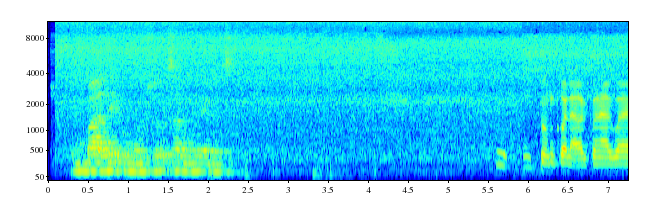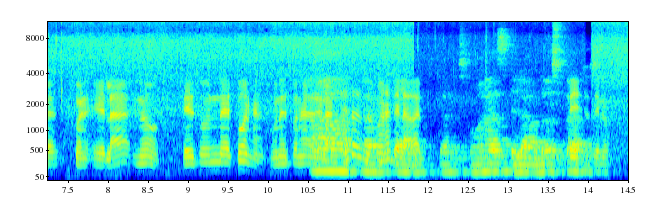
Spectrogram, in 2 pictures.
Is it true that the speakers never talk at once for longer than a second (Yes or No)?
No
